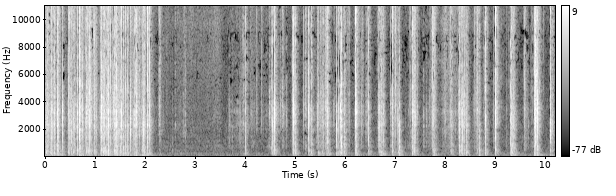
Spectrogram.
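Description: Fingernails of both hands scratch back and forth across the corrugated cardboard floor inside an empty shoe box. A dense, loud burst of bright, raspy scratching gives way to a near-silent pause. Then come quick, separate scraping strokes in an uneven rhythm, each short and dry with a crisp high edge.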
